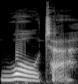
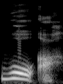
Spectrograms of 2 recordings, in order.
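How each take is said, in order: First: The t sound in the middle is pronounced. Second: The t sound in the middle is dropped. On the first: "ความเป็นอังกฤษนะคะ เขาจะออกเสียงว่า" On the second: "หรือบางคนนะแม่บ่ออกเสียงตัวที่เลยนะคะกลายเป็น"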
